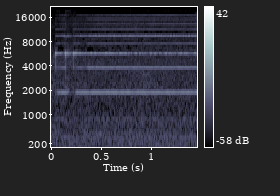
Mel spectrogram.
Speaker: so let's try that and see if we get a reading ah we're good hear that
